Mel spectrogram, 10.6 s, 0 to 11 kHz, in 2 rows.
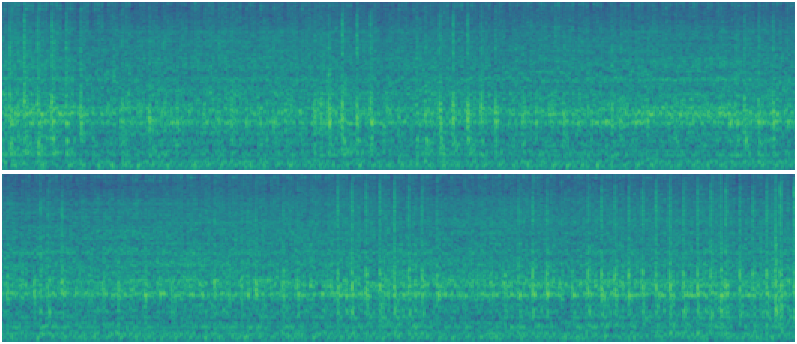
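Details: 2008 Toyota Prius at idle: uneven rapid ticking knock, roughly three to four a second, first thought to come from the transaxle; it was an ignition misfire from a bad igniter/coil on cylinder #1.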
